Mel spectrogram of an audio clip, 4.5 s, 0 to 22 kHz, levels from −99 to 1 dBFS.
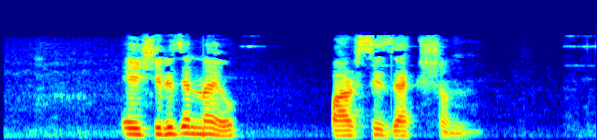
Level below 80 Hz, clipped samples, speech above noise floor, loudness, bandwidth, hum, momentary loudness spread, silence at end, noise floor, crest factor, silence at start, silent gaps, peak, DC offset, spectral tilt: -58 dBFS; under 0.1%; 55 dB; -17 LUFS; 8.2 kHz; none; 14 LU; 0.95 s; -72 dBFS; 18 dB; 0.95 s; none; -2 dBFS; under 0.1%; -4.5 dB/octave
